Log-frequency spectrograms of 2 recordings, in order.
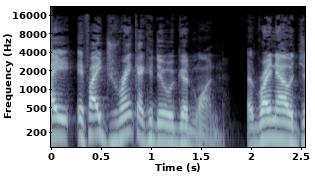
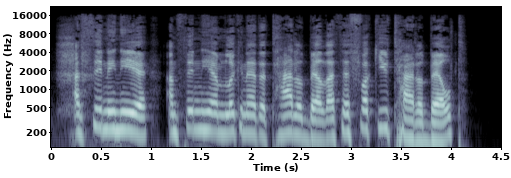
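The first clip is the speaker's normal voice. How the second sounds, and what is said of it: Tyson impression drifting into Dusty Rhodes. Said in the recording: “your Tyson impression ... It's so good. ... Your Tyson is I think when you start drifting, it turns into Dusty. ... just drifting into Dusty. Everything just drifts into Dusty Rhodes.”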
